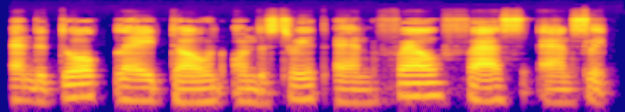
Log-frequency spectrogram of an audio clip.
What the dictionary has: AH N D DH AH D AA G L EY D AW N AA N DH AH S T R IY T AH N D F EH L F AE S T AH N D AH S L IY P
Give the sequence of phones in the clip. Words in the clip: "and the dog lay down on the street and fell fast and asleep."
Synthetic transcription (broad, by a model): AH N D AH D AA G L EY D AW N AA N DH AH S T R IY T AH N F EH L F AE S T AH N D S L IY P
